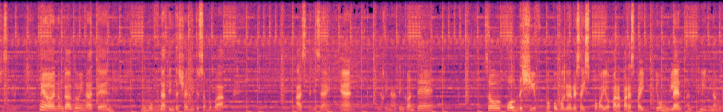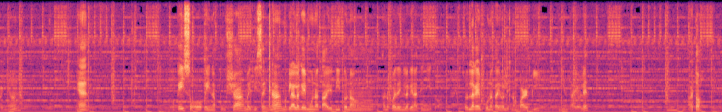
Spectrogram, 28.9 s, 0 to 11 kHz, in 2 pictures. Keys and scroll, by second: 24.5 alt+Tab.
